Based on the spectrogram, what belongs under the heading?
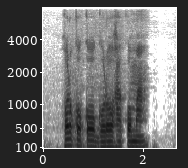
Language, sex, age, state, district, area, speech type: Santali, male, 18-30, Jharkhand, East Singhbhum, rural, spontaneous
